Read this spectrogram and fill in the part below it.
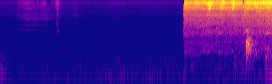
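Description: Chopped onion in a spoonful of vegetable oil begins to sizzle in a frying pan, a sudden loud, steady hiss that starts partway through after near silence.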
